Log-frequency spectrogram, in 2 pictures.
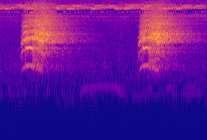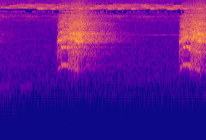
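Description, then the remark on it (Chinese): A sulphur-crested cockatoo screeches four times, each call a loud, harsh, raspy squawk lasting about a second, repeated at a steady pace with short quiet gaps between. “澳洲最普遍呢是 sulfur crested cockatoo，cockatoo 就是鹦鹉嘛。”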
